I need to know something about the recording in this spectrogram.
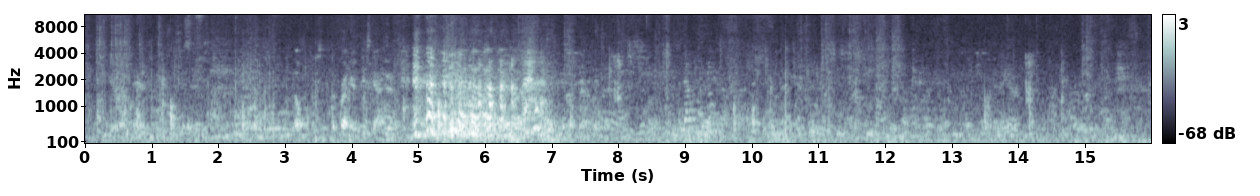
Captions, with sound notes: - Oh, look right here at these guys. (audience laughing) (audience murmuring in the background) (cameras clicking)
